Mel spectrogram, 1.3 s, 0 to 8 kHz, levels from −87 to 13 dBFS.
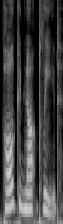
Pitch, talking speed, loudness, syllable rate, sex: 215 Hz, 190 wpm, -15 LUFS, 3.5 syllables/s, female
